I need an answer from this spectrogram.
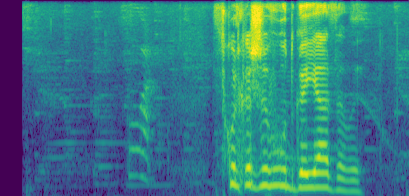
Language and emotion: Russian, angry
